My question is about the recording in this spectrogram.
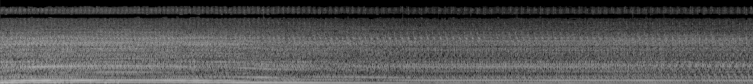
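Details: Toyota Corolla 2ZR-FE 1.8L engine, freshly rebuilt and installed, first start: revs drop from a higher fast idle within three seconds, then hold a smooth, even, steady idle hum; normal.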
